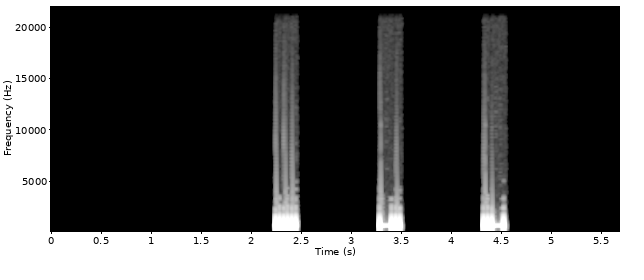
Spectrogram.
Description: Morse code, heard as a keyed tone, about 30 wpm, 700 Hz. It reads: S N A
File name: Lesson 19e - Letter w - Three Characters 30wpm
